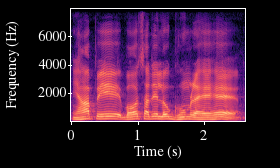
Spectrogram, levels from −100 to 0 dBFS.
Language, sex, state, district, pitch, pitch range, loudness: Hindi, male, Arunachal Pradesh, Lower Dibang Valley, 160 Hz, 145-170 Hz, -15 LUFS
